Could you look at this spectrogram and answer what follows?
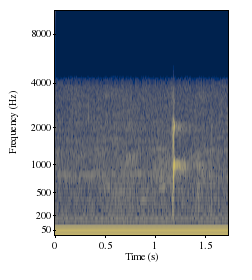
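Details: One brief, sharp hiccup-like click over a steady low hum; hiccups.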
